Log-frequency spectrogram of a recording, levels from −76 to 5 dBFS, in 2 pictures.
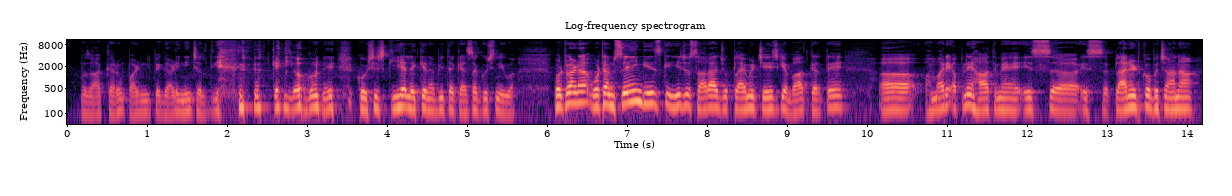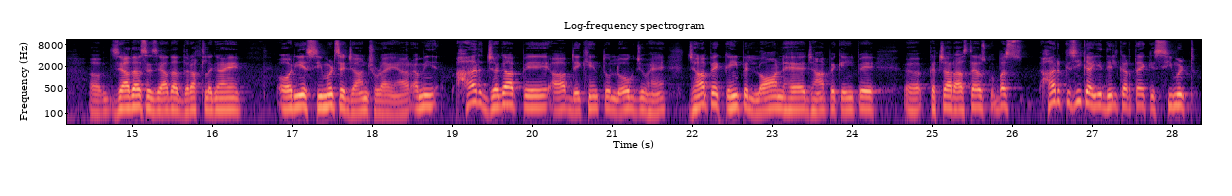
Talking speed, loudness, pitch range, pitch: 205 wpm, -17 LUFS, 130-155 Hz, 140 Hz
